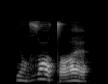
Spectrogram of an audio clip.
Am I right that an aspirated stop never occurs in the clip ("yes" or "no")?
yes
